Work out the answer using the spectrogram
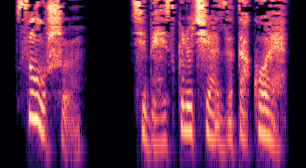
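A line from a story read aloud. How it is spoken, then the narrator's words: Hoarse wheeze. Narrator (Russian): захрипела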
